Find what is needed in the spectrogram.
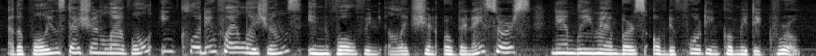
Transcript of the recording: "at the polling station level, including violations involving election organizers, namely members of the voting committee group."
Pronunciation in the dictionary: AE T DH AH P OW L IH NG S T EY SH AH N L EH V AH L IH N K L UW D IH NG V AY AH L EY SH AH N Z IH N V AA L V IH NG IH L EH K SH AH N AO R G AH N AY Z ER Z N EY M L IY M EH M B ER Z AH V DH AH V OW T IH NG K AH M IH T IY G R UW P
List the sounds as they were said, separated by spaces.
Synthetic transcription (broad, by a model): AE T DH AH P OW L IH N S T EY SH AH N L EH V AH L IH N K L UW D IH NG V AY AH L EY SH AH N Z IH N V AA L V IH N IH L EH K SH AH N AO R G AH N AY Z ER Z N EY M L IY M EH M B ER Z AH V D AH F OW T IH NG K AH M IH T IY G R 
